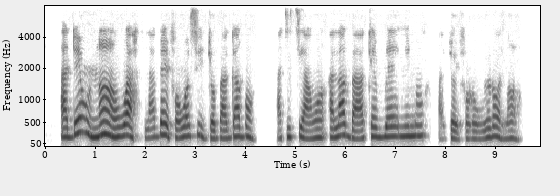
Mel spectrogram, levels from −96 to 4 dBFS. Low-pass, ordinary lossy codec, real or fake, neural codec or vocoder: none; none; fake; codec, 16 kHz, 8 kbps, FunCodec, trained on Chinese and English, 25 frames a second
